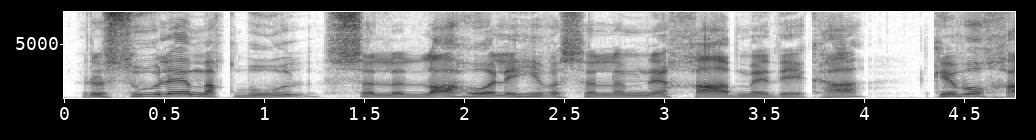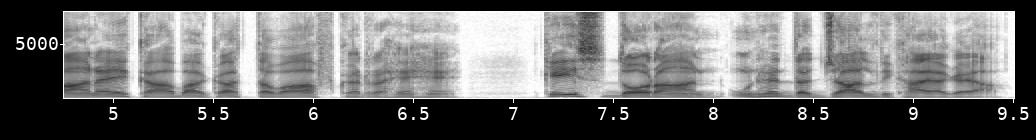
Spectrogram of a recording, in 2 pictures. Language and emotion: Urdu, neutral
